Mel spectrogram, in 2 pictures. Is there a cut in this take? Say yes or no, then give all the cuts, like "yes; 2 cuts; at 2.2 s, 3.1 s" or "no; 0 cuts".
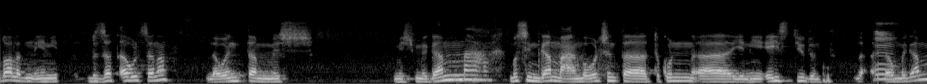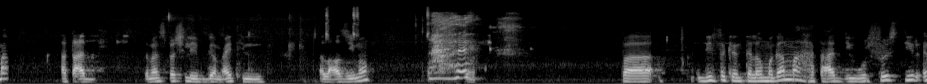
no; 0 cuts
